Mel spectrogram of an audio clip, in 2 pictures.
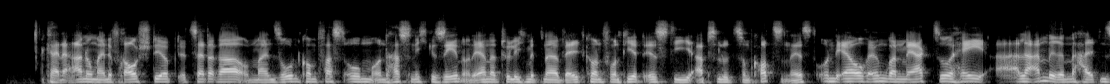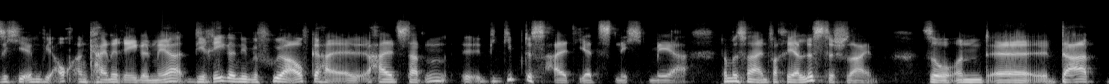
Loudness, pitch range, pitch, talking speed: -17 LUFS, 110-130 Hz, 120 Hz, 190 wpm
